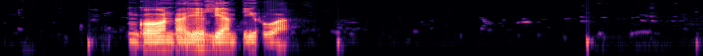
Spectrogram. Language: Rombo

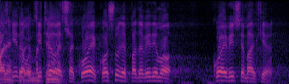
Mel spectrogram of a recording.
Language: Serbian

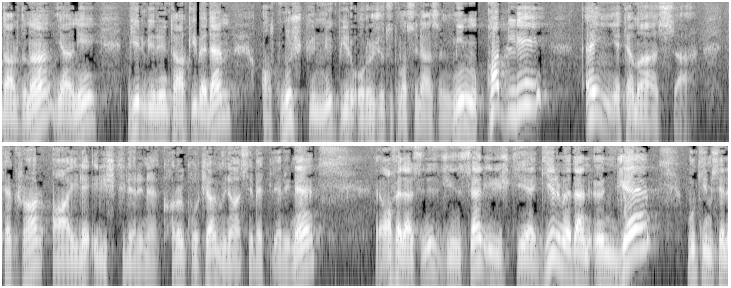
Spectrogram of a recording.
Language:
Turkish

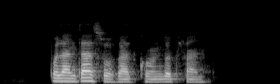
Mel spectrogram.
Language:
Persian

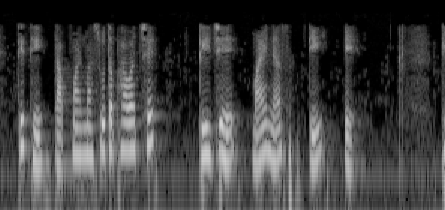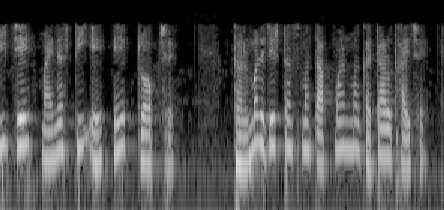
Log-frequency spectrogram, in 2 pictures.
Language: Gujarati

